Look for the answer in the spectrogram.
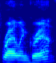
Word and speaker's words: Rylend Grant: I am at Rylan Grant on all forms of social media. That is R-Y-L-E-N-D-G-R-A-N-T.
